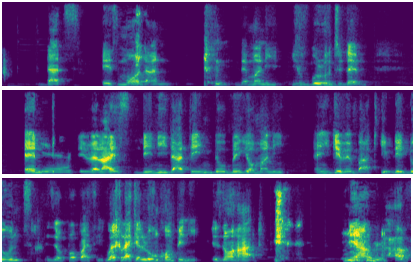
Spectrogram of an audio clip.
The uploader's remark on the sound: With crew still recording remotely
